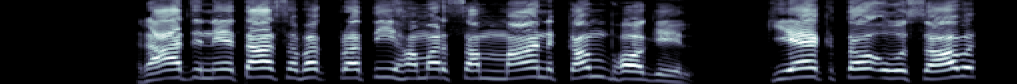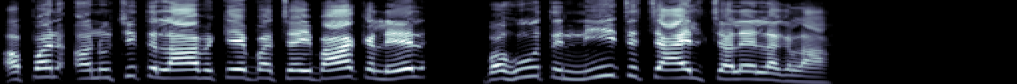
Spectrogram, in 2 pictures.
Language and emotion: Maithili, disgusted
